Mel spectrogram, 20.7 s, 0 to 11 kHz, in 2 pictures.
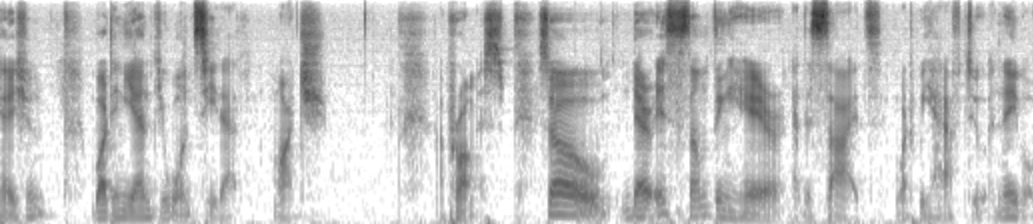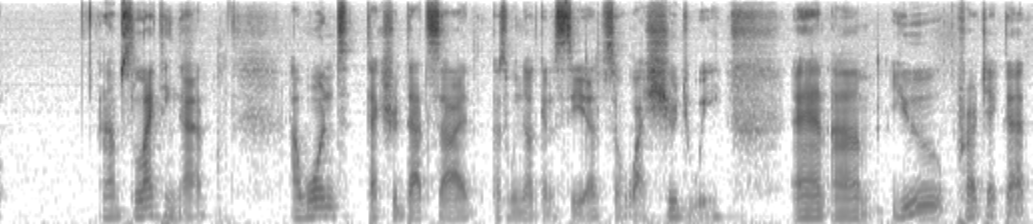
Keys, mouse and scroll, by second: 1.9 KP_1, 4.2 Tab, 6.8 ctrl+KP_Decimal, 7.9 z, 8.4 b, 12.5 KP_1, 16.2 KP_1, 16.5-17.2 KP_4, 17.7 KP_4, 19.1 u.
